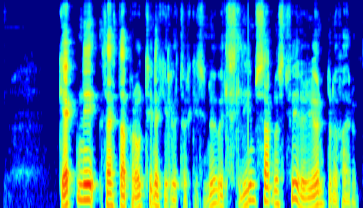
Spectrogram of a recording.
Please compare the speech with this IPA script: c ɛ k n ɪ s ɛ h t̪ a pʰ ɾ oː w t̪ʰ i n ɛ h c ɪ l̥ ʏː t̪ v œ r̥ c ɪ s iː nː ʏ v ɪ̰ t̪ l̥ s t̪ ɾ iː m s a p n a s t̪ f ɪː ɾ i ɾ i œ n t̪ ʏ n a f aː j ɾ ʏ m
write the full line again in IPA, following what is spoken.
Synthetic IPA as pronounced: c ɛ k n ɪ θ ɛ h t̪ a pʰ ɾ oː w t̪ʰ i n ɛ h c ɪ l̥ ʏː t̪ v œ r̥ c ɪ s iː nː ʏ v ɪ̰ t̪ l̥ s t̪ l iː m s a p n a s t̪ f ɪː ɾ ɪ ɾ i œ n t̪ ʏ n a f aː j ɾ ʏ m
